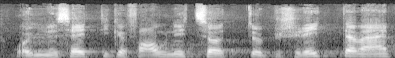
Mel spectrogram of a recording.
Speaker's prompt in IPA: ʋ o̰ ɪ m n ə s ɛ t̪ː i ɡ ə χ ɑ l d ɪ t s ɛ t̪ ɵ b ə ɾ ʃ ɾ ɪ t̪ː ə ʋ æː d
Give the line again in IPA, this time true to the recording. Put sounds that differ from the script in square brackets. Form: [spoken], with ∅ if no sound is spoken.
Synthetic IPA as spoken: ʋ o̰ ɪ m n ə s ɛ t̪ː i ɡ ə [f] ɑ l [n] ɪ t s [œ] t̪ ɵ b ə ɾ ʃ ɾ ɪ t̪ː ə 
